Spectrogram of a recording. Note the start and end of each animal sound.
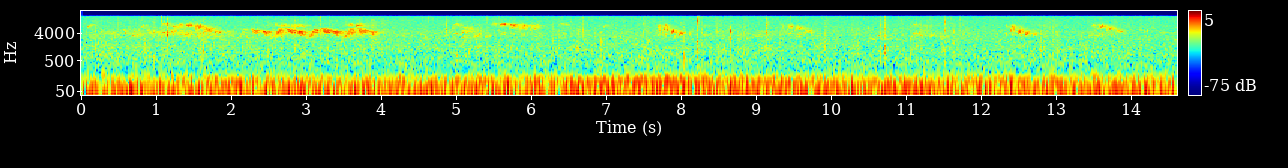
0.0s-1.8s: Ovenbird (Seiurus aurocapilla)
1.0s-2.0s: Black-capped Chickadee (Poecile atricapillus)
2.1s-4.1s: Common Yellowthroat (Geothlypis trichas)
2.3s-3.1s: Black-capped Chickadee (Poecile atricapillus)
4.9s-6.2s: Black-capped Chickadee (Poecile atricapillus)
7.5s-8.2s: Black-capped Chickadee (Poecile atricapillus)
9.1s-9.9s: Black-capped Chickadee (Poecile atricapillus)
11.1s-11.5s: Black-capped Chickadee (Poecile atricapillus)
12.2s-12.9s: Black-capped Chickadee (Poecile atricapillus)
13.4s-14.0s: Black-capped Chickadee (Poecile atricapillus)

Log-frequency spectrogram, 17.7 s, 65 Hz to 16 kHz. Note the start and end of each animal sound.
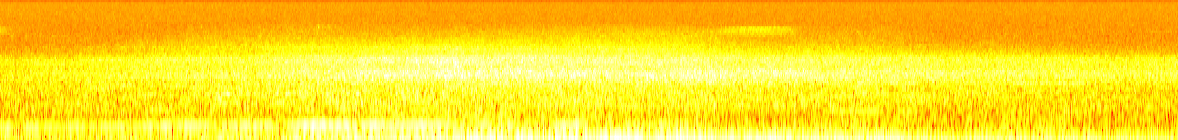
10.5s-11.9s: Pine Warbler (Setophaga pinus)

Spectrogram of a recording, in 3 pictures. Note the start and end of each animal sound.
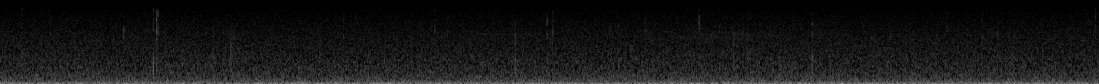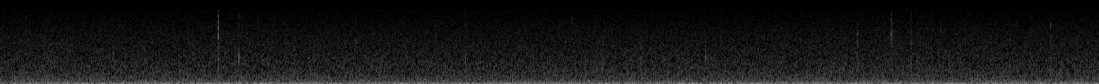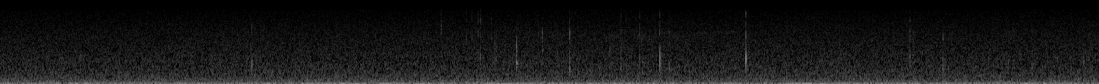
6.3s-8.1s: Ovenbird (Seiurus aurocapilla)

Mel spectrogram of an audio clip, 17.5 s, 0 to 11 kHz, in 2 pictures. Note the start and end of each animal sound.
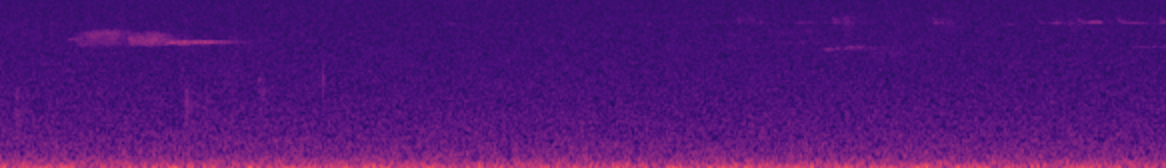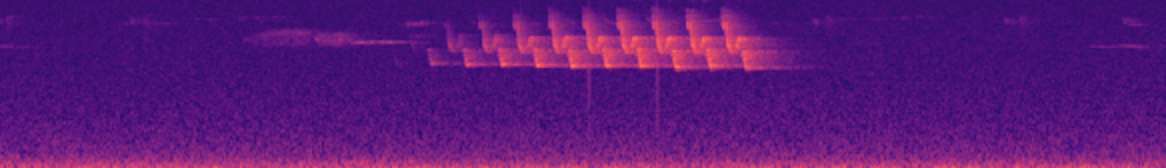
0.4s-2.1s: Black-throated Green Warbler (Setophaga virens)
6.0s-6.6s: Black-throated Green Warbler (Setophaga virens)
7.5s-9.0s: Golden-crowned Kinglet (Regulus satrapa)
10.5s-12.1s: Black-throated Green Warbler (Setophaga virens)
11.8s-14.7s: Ovenbird (Seiurus aurocapilla)
16.8s-17.5s: Black-throated Green Warbler (Setophaga virens)

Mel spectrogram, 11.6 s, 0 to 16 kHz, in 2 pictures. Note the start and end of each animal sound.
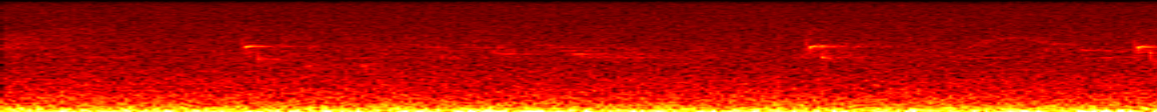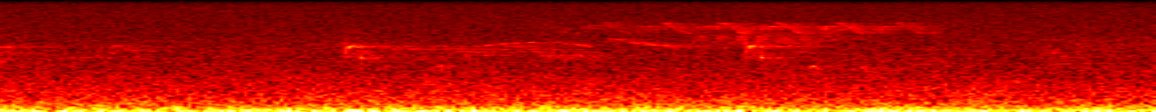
1.2s-1.4s: American Robin (Turdus migratorius)
1.9s-3.3s: Veery (Catharus fuscescens)
3.9s-4.2s: American Robin (Turdus migratorius)
5.5s-5.8s: American Robin (Turdus migratorius)
7.4s-7.7s: American Robin (Turdus migratorius)
7.9s-8.6s: Eastern Wood-Pewee (Contopus virens)
8.6s-10.5s: Black-and-white Warbler (Mniotilta varia)
9.4s-9.6s: American Robin (Turdus migratorius)

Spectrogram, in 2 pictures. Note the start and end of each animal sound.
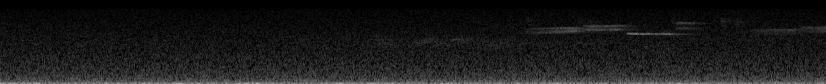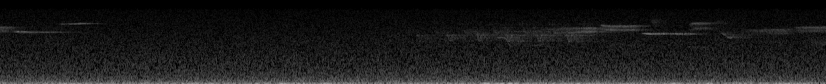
5.2s-9.4s: Black-throated Green Warbler (Setophaga virens)
12.3s-14.2s: Ovenbird (Seiurus aurocapilla)
13.8s-15.4s: Black-throated Green Warbler (Setophaga virens)
15.4s-16.5s: Black-throated Blue Warbler (Setophaga caerulescens)

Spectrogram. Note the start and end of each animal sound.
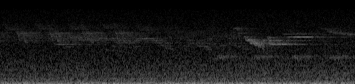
0.0s-1.8s: Ovenbird (Seiurus aurocapilla)
0.0s-3.6s: Red-eyed Vireo (Vireo olivaceus)
1.9s-3.6s: American Crow (Corvus brachyrhynchos)
2.7s-3.2s: Wood Thrush (Hylocichla mustelina)
3.1s-3.6s: Black-throated Blue Warbler (Setophaga caerulescens)

